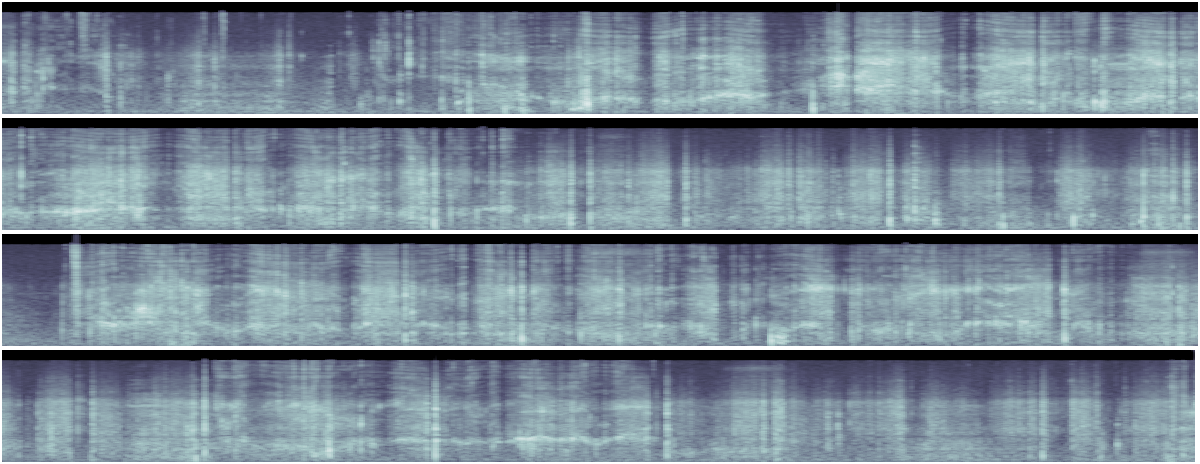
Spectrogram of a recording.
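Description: Powdery ice being chewed close to the microphone: a continuous dense crunching and crackling, with a brief pause about halfway through.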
